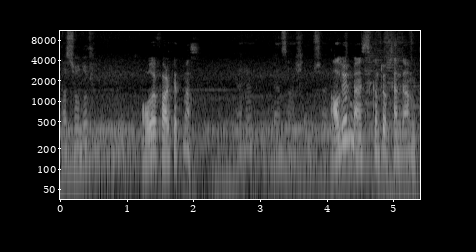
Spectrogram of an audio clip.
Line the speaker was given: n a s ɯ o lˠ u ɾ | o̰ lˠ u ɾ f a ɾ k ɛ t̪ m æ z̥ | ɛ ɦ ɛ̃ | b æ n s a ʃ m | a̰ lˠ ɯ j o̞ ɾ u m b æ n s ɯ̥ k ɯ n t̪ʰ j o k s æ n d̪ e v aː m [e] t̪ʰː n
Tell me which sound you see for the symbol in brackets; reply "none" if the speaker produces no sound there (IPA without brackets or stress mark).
e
